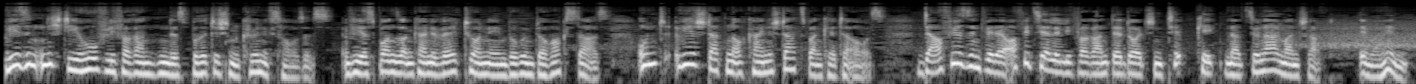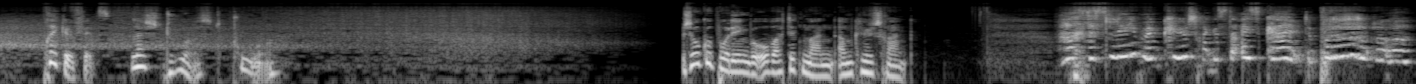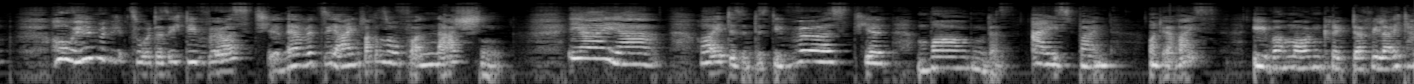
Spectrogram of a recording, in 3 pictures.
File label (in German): mix trailer, frauen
